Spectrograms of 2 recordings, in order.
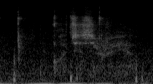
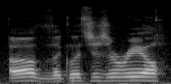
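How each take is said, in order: First: Slow, very soft whispered echo. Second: Said in the usual way. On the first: Real, not acted. Player echoing own remark about game glitches, slow whisper. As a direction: whisper it slowly, barely audible.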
